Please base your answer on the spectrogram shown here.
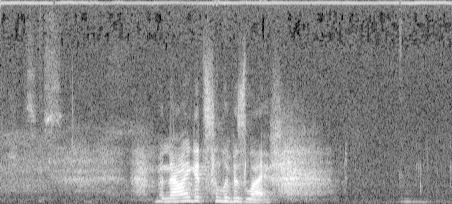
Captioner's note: sighs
